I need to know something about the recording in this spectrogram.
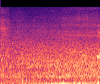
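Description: Steady background noise: a low hum with an even hiss, the room tone of the recording.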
